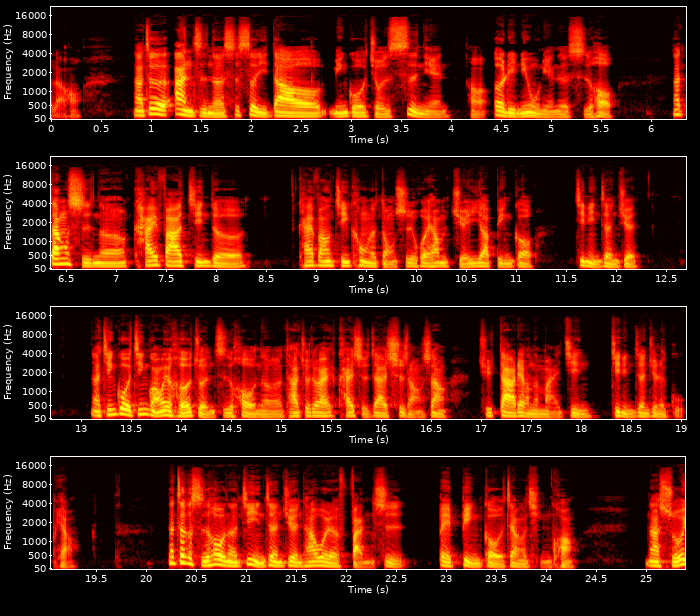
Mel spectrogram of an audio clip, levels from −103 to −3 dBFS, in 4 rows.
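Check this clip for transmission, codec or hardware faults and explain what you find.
Nothing wrong turns up here: the speech comes through steady and intact, with no dropouts, glitches or damage from the transmission path or the equipment to point to.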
